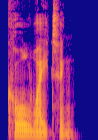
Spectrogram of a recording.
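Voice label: "call waiting", British English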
